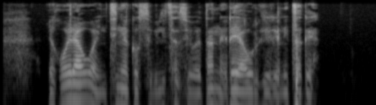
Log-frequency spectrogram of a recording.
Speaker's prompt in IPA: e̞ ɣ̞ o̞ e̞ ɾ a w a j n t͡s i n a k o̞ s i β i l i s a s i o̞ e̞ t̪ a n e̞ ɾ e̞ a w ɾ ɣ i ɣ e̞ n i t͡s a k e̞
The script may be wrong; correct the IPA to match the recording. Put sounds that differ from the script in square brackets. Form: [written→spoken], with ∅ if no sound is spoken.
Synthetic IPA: e̞ ɣ̞ o̞ e̞ ɾ a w a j n t͡s i [n→ɲ] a k o̞ s i β i l i s a s i o̞ e̞ t̪ a n e̞ ɾ e̞ a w ɾ ɣ i ɣ e̞ n i t͡s a k e̞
